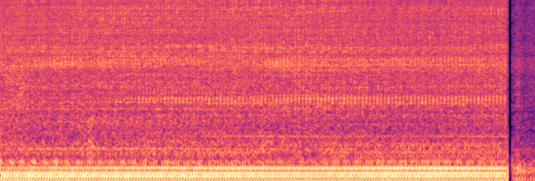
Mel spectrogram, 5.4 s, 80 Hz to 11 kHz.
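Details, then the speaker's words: Ford Fiesta ST after rebuild with Direnza tubular manifold and RT330 hybrid turbo, first start: steady, even idle with smooth low hum, no misses or knocks until shut off; running smooth, though engine light on, owner suspects burnt-out O2 sensor. "From the looks of it and the sound of it, she's running pretty smooth. Very gassed."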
